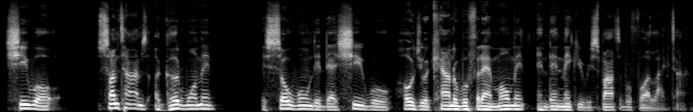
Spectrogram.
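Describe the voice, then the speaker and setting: Earnest low-voiced man giving marriage advice. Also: normal speed, darkish tone, no room sound, studio quality. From New York. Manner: earnest, preachy and candid, with repeated emphatic words. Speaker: podcast host.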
